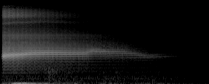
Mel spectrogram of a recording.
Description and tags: jewharp recorded using MC-907 microphone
